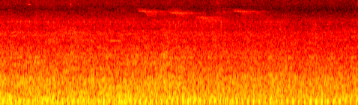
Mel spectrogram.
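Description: Motorcycle engine idling close by, with an even, rapid low pulse.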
